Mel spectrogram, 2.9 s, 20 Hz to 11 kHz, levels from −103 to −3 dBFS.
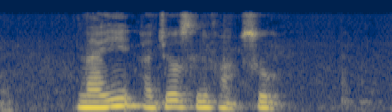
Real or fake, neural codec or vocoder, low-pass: fake; codec, 16 kHz, 4 kbps, FunCodec, trained on Chinese and English, 50 frames a second; 7.2 kHz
